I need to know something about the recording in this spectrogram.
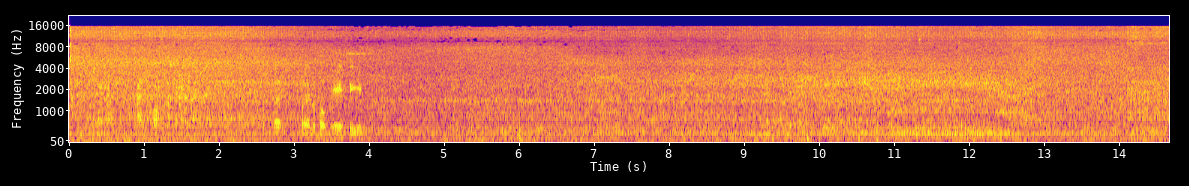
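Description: A car engine idles steadily close by.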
